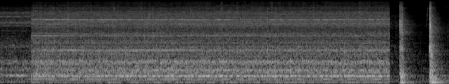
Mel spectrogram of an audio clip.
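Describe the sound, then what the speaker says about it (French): A kitchen mixer spins at high speed, blending sifted cocoa with 99% chocolate in a marble cake batter. A loud steady whine starts abruptly and holds, then cuts off, followed by two short bursts near the end. "Et ça, on va faire tourner pour bien mélanger."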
